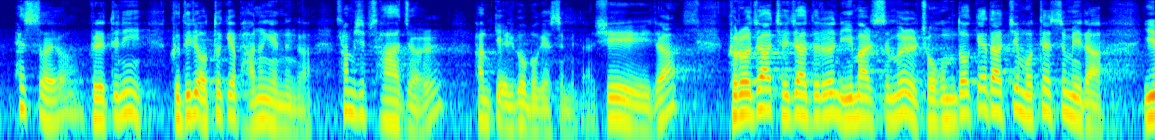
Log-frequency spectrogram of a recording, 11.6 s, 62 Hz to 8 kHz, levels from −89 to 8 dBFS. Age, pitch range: 40-59, 130-175 Hz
